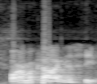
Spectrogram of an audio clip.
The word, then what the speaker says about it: pharmacognosy: You have a doctorate in something I had not heard of, and I'm going to try to pronounce it. Pharmacognosy. Okay, take over, Dan. Not bad. Okay. Pharmacognosy, Mark.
